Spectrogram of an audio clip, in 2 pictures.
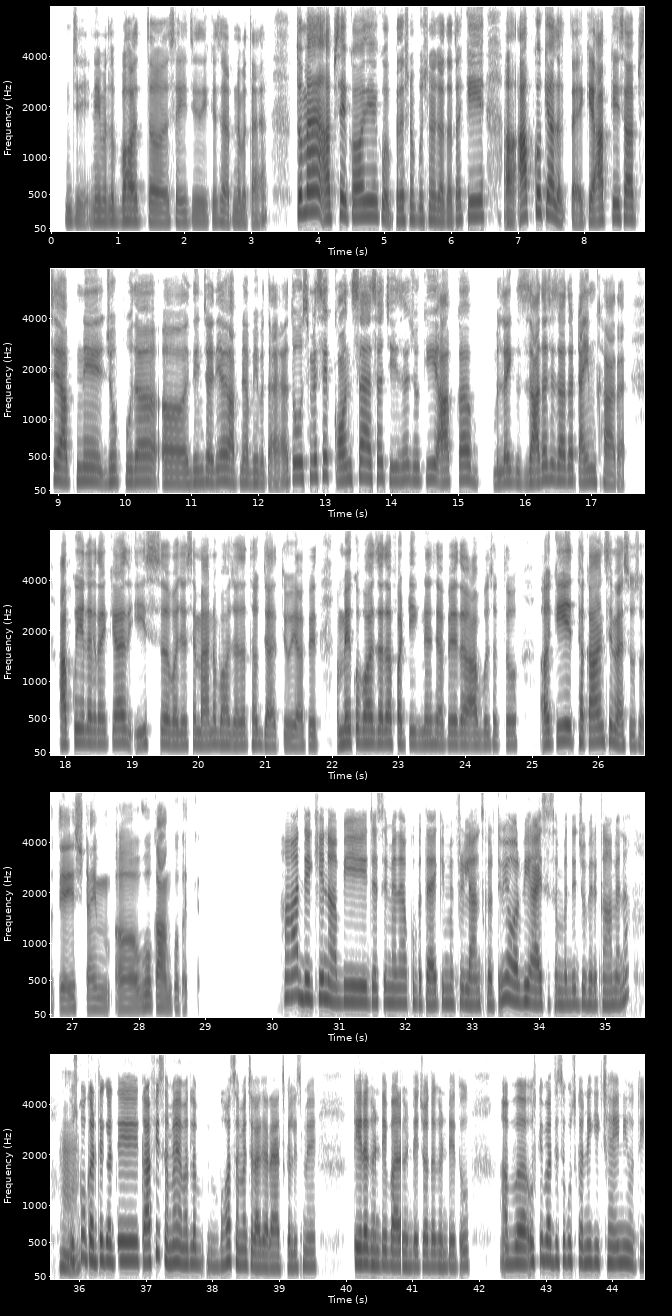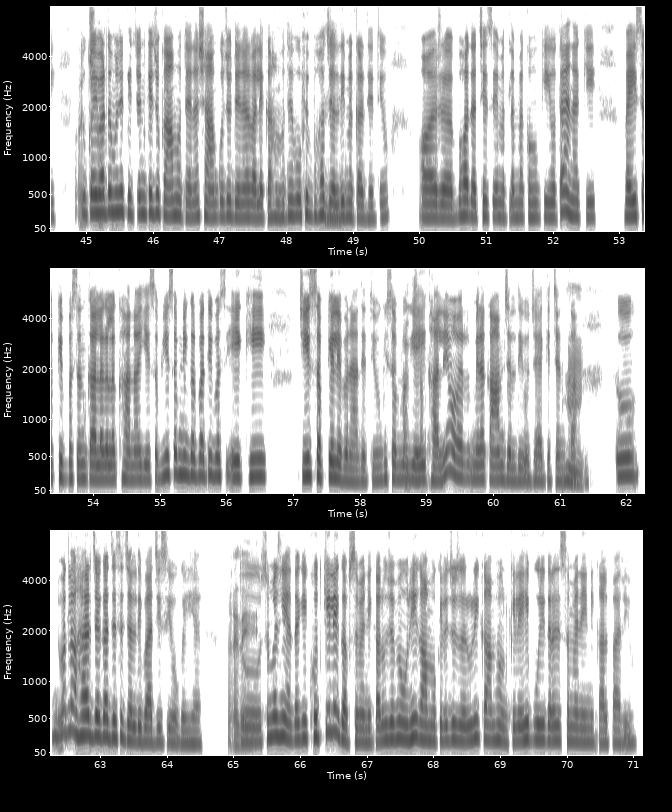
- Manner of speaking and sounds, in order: in English: "लाइक"; in English: "टाइम"; in English: "फटीगनेस"; tapping; in English: "टाइम"; in English: "किचन"; in English: "डिनर"; laughing while speaking: "काम होते हैं"; other background noise; in English: "किचन"
- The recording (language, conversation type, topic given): Hindi, advice, मैं रोज़ाना रचनात्मक काम के लिए समय कैसे निकालूँ?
